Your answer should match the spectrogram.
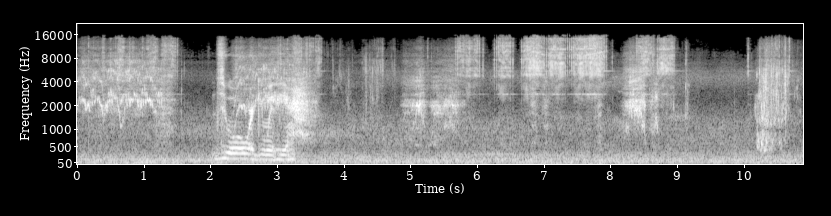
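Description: Spinning reel being cranked to reel in a hooked fish, a ratcheting, gear-driven whirr in irregular stretches. A short voiced sound comes a couple of seconds in.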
